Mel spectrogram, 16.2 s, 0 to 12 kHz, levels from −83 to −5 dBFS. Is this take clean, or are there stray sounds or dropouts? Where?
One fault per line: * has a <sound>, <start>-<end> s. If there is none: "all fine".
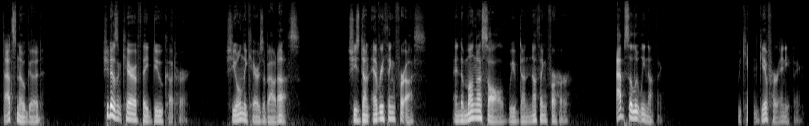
* has a dropout, 14.9-15.1 s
